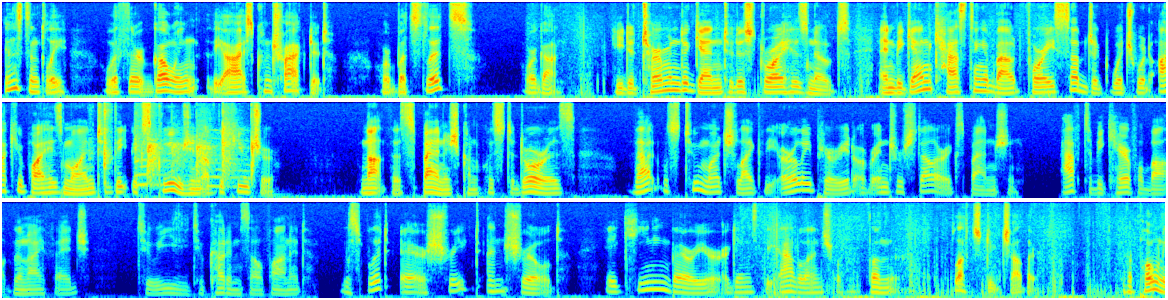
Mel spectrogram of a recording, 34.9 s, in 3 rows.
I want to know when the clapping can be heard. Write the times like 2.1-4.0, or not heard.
12.5-14.2.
